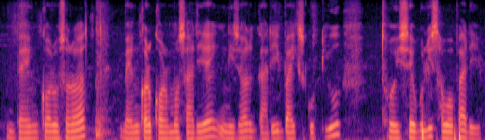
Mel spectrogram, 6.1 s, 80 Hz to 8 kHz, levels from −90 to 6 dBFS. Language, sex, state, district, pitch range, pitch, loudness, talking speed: Assamese, male, Assam, Kamrup Metropolitan, 130-140 Hz, 135 Hz, -21 LUFS, 120 wpm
